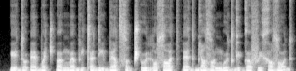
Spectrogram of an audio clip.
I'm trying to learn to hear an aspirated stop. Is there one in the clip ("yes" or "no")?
no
